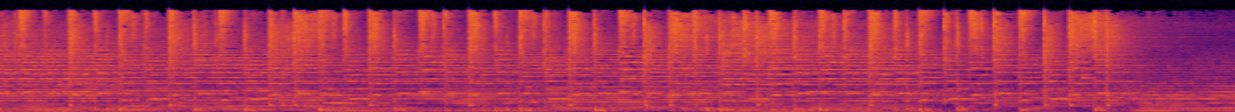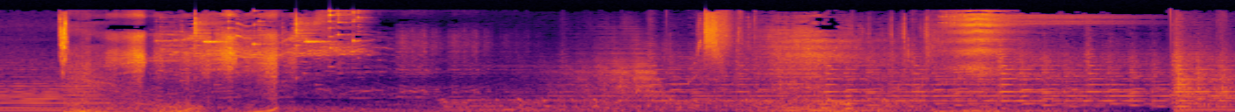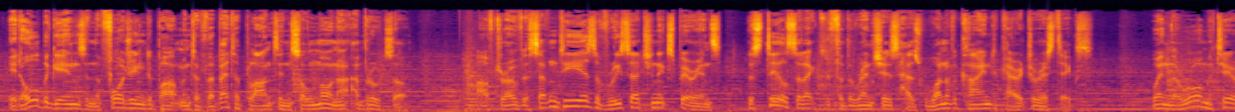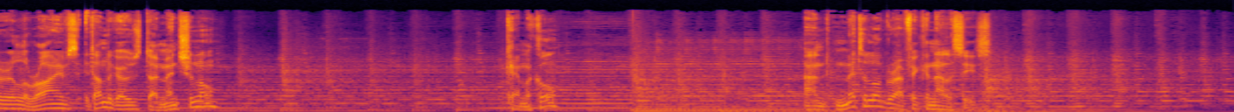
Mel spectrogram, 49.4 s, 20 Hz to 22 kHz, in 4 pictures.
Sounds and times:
Music: 0:00.0 - 0:49.3
Speech: 0:24.8 - 0:28.8, 0:29.4 - 0:35.6, 0:36.2 - 0:39.3, 0:42.1 - 0:42.7, 0:45.1 - 0:47.0.

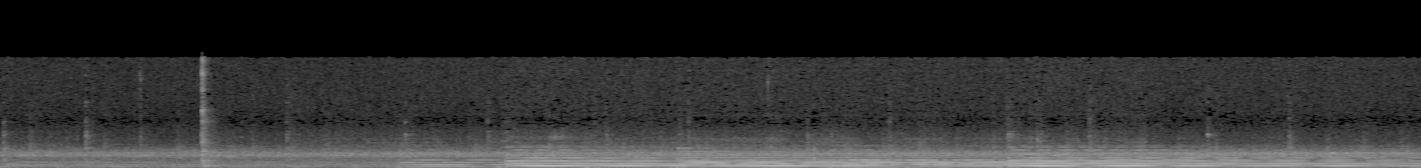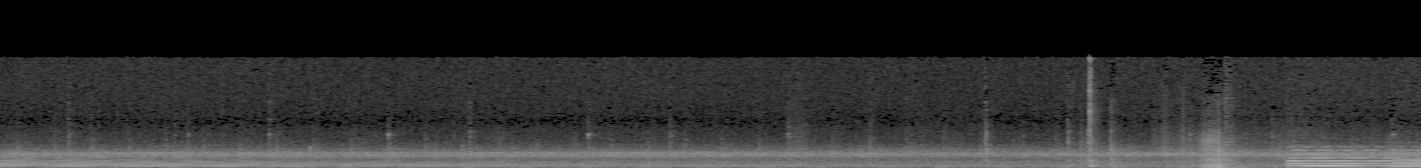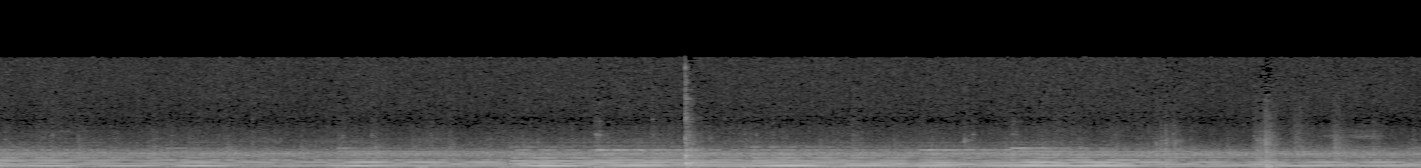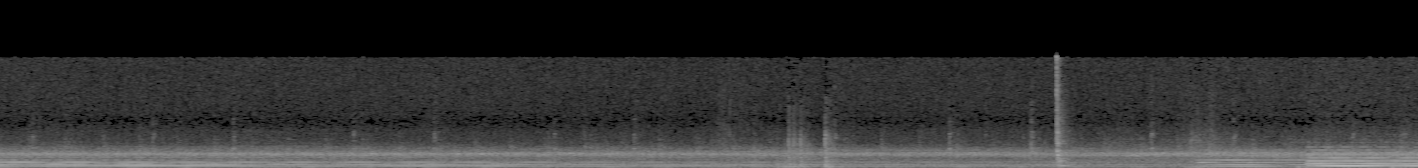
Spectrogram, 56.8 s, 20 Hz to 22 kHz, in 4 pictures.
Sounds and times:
Bell: 0:04.0 - 0:19.8, 0:27.0 - 0:50.8, 0:54.5 - 0:56.8.

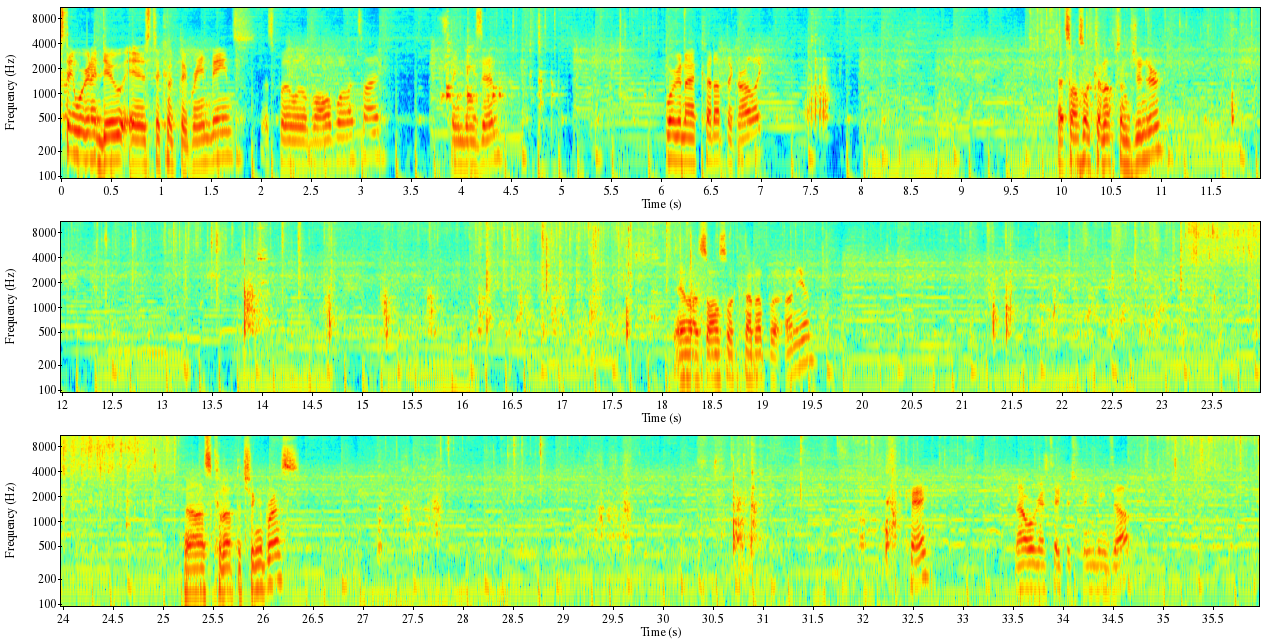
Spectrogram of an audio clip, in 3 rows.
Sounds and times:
Speech: 0:00.0 - 0:03.3, 0:03.9 - 0:04.5, 0:06.0 - 0:07.0, 0:10.0 - 0:11.1, 0:18.1 - 0:19.6, 0:25.2 - 0:26.4, 0:32.3 - 0:32.7, 0:33.5 - 0:34.7
Music: 0:00.0 - 0:35.9.

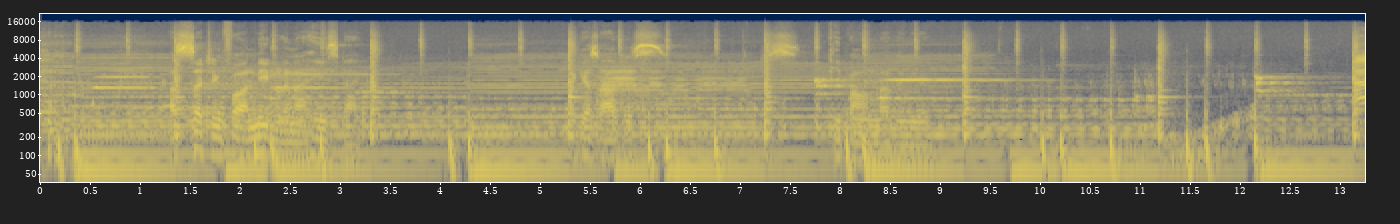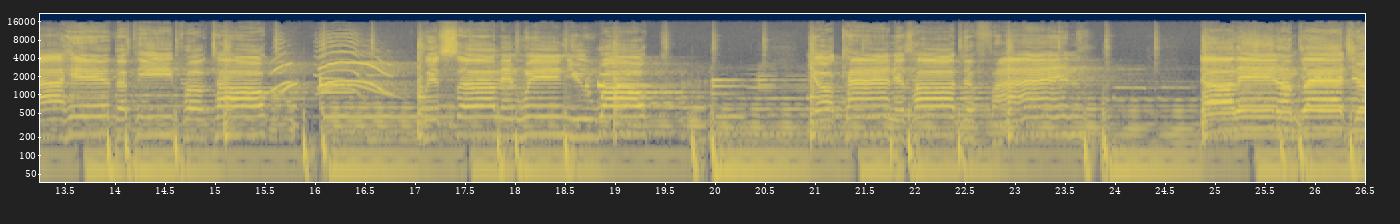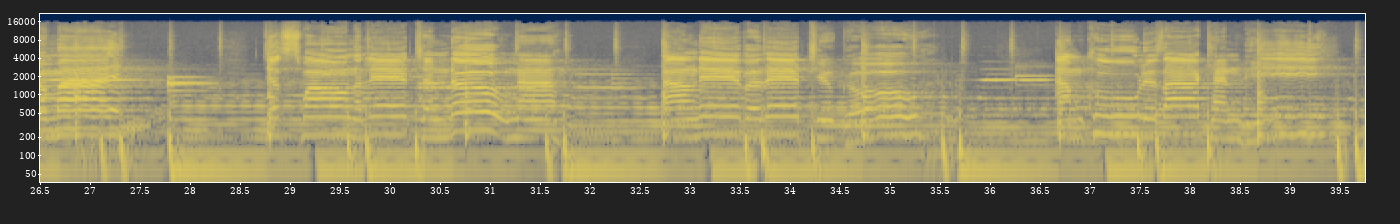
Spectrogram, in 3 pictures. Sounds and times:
Guitar: 0:00.0 - 0:39.7.

